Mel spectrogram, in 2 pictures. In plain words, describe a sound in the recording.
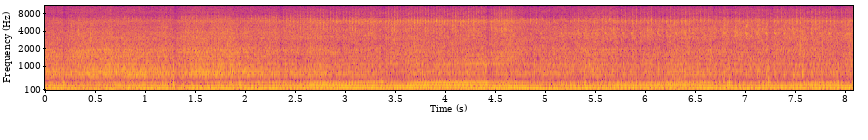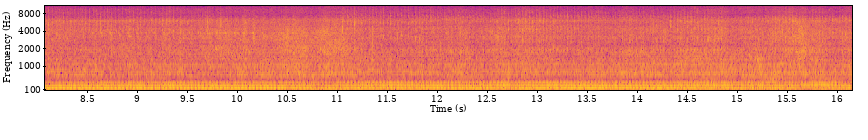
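A motor tricycle's engine drones nearby on the road.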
